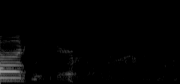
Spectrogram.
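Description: A man speaks briefly and close to a microphone.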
